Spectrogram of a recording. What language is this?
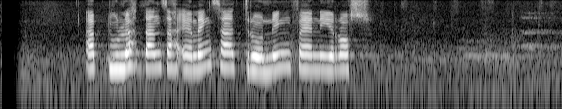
Javanese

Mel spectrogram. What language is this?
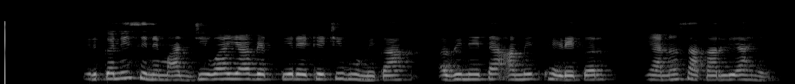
Marathi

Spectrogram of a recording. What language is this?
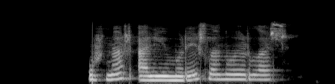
Mari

